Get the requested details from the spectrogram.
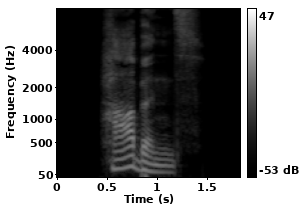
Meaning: genitive singular of Haben
- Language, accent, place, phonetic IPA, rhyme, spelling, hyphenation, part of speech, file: German, Germany, Berlin, [ˈhaːbn̩s], -aːbn̩s, Habens, Ha‧bens, noun, De-Habens.ogg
